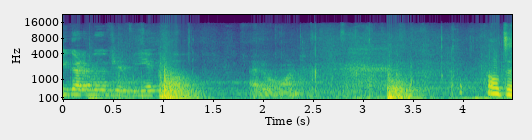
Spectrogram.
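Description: A heavy wooden frame thumps on the floor.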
